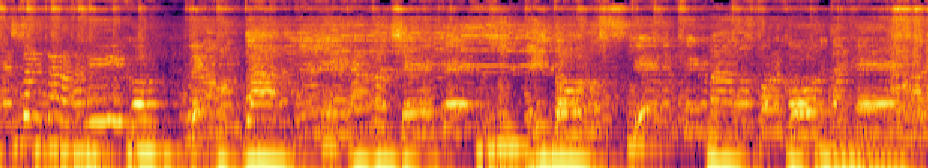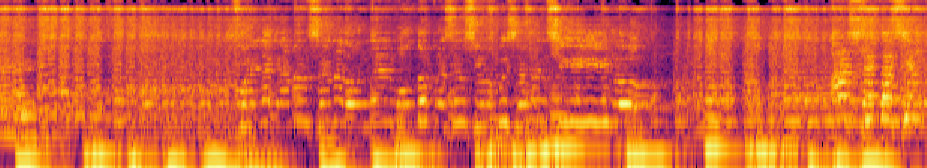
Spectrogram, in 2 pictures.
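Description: Live Mexican banda playing an instrumental passage: a trumpet and trombone section carries the melody over a deep, bouncing bass line in short, rhythmic notes.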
